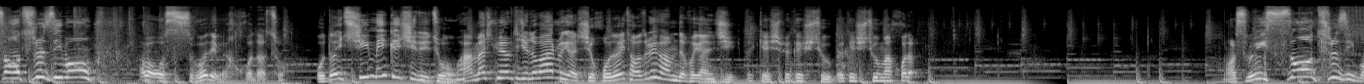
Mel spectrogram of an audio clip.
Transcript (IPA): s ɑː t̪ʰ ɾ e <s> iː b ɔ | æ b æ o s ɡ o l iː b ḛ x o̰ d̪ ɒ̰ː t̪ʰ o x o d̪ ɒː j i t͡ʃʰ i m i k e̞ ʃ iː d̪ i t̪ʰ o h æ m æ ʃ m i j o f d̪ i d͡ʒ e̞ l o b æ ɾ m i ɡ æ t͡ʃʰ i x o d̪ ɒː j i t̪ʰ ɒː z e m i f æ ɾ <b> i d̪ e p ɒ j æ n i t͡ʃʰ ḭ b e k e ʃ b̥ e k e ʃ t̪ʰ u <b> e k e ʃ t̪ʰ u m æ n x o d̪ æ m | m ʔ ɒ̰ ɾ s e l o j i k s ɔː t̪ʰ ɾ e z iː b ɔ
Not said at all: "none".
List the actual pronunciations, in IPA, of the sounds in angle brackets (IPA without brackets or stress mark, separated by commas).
z, m, b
